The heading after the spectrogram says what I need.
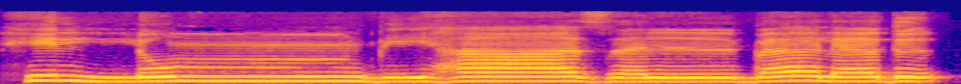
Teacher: ठीक है तनवीन के बाद जी तनवीन या नून साकिन के बाद हमें जब बा नजर आता है ना तो हम क्या करते हैं कि इसे हम नून की आवाज को मीम में आपने सही बताया था नून की आवाज को मीम में बदल देते हैं। फिर मीम पर हंठ बंद रहते हैं। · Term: इकलाब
